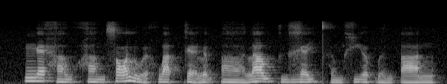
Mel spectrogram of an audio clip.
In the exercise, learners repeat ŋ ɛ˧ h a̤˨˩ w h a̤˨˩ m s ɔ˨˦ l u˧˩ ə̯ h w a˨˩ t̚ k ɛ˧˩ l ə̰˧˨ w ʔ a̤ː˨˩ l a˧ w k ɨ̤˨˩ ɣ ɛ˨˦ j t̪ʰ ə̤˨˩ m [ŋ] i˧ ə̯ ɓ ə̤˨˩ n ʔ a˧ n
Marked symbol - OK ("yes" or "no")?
no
